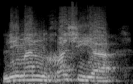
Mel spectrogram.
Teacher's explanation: اس لیے نون کی آواز کو ظاہر کر کے بلا غنہ کے جلد پڑھیں گے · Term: اظہار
